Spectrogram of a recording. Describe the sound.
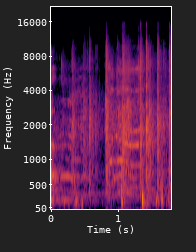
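A few people clap in a thin, scattered way, with irregular sharp claps rather than a full round of applause, over a background of murmuring voices.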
